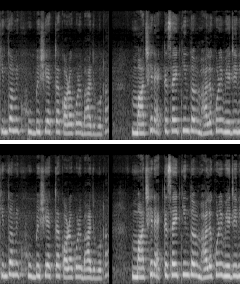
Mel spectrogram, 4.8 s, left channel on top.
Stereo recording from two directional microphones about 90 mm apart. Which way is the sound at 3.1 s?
50° right (ahead or behind).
